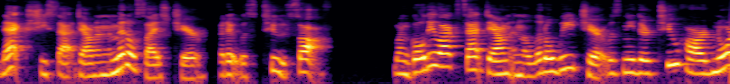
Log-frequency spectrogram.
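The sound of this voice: Over a quiet background, an unforced reading voice moves with lively intonation.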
